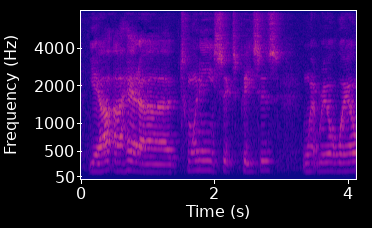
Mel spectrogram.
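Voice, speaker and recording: A man with an Alabama accent in a monotone, flat intonation, amid audible room echo and noticeable background noise. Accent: Alabama Southern US. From US South, Birmingham, Alabama. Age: 60s. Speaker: artist and illustrator. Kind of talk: interview. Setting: artist's studio. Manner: halting, with frequent repetitions.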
